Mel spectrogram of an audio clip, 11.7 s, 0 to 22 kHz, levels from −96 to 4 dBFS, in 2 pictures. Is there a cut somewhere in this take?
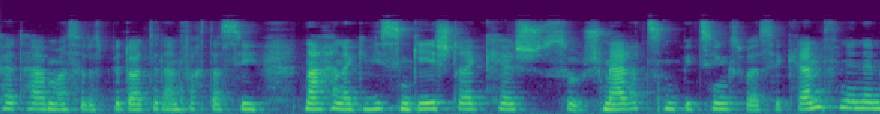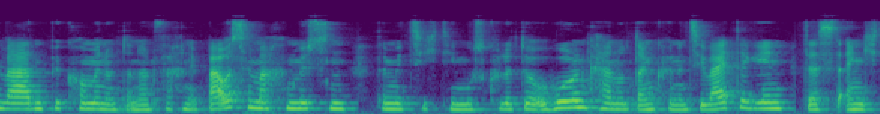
no; 0 cuts

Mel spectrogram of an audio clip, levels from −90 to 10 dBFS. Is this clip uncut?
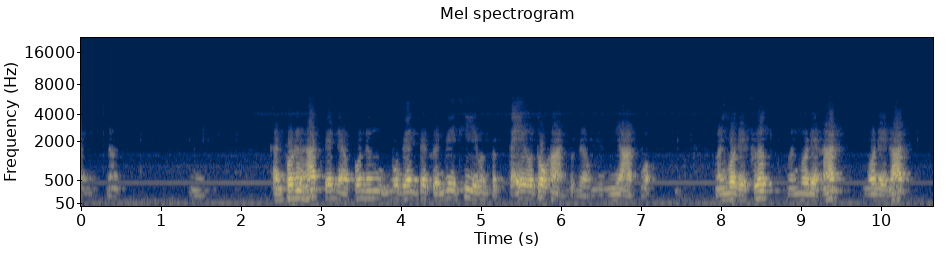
yes; 0 cuts

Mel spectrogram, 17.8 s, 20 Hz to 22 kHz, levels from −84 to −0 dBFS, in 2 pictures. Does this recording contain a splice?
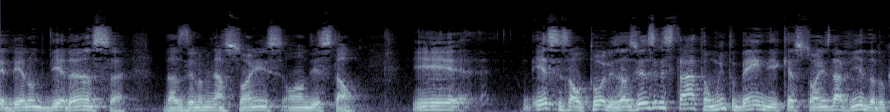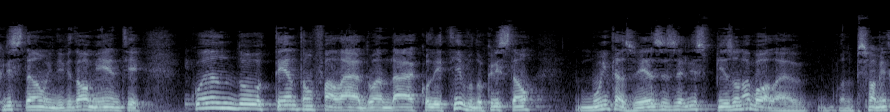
yes; 1 cut; at 10.8 s

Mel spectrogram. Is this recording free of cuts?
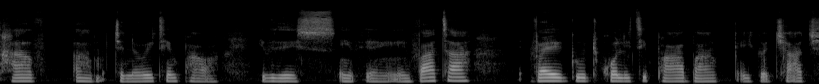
no; 1 cut; at 1.0 s

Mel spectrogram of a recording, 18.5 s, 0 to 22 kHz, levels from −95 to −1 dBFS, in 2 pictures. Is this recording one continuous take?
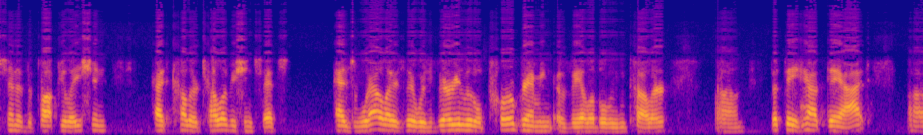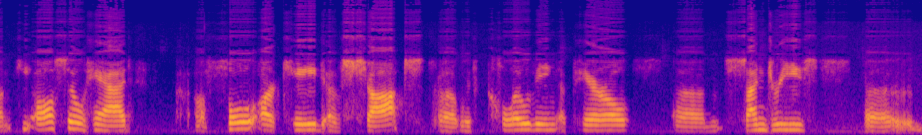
yes; 0 cuts

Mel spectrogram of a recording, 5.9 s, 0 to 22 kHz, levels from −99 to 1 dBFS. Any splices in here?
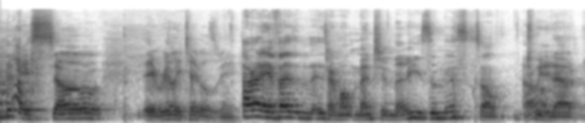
yes; 2 cuts; at 3.3 s, 4.7 s

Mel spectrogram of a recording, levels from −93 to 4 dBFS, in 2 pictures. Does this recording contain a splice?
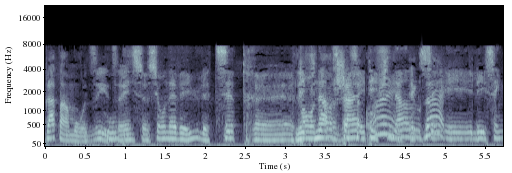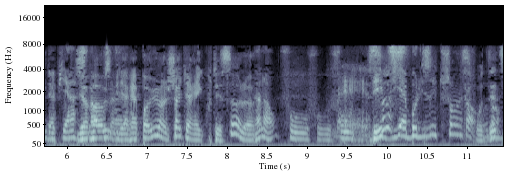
no; 0 cuts

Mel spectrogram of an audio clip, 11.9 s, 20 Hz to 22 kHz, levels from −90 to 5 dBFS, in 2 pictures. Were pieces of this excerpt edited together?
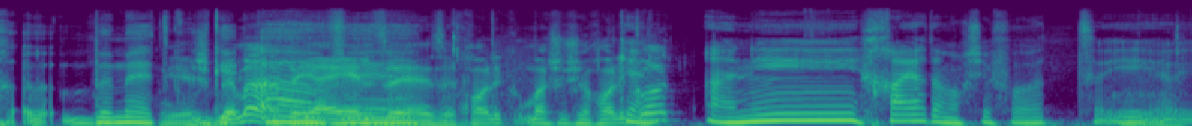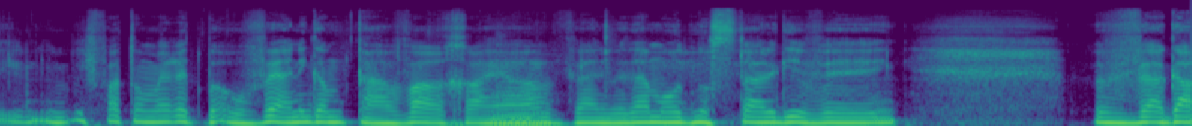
yes; 1 cut; at 2.2 s

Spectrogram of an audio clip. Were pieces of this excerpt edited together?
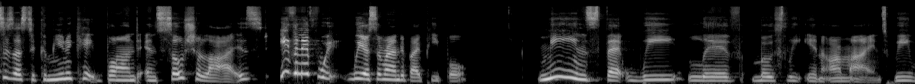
no; 0 cuts

